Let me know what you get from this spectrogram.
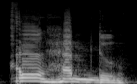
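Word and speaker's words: الحمد: Jika 'alhamdu' dibaca dengan 'ha' ini, artinya kehancuran total. Alhamdulillah. Segala kehancuran adalah untuk Allah. Ini sangat, sangat menyimpang. Padahal yang benar adalah 'ha', yang dibaca dengan 'ha' yang makhraj-nya akan kita pelajari nanti. Ha. Alhamdu berarti segala puji. Ya, jika ' alhamdu' menggunakan 'ha', itu berarti segala puji hanya milik Allah.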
